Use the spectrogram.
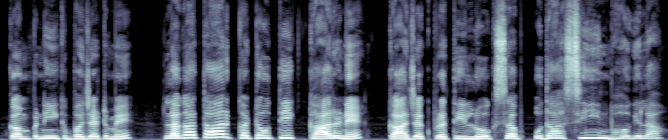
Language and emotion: Maithili, sad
